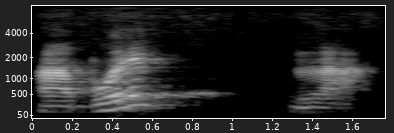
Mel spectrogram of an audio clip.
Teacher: En este caso no es un hiato, es un diptongo, porque se pronuncia en una sola sílaba. · La palabra abuela es una palabra grave porque lleva el acento en la penúltima sílaba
